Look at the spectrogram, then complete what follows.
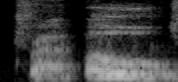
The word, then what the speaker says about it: Trappo: Trappo. Trappo. Yeah. Okay. Trappo, like So- Chapo.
